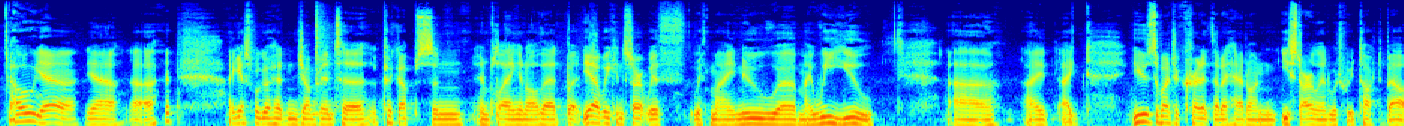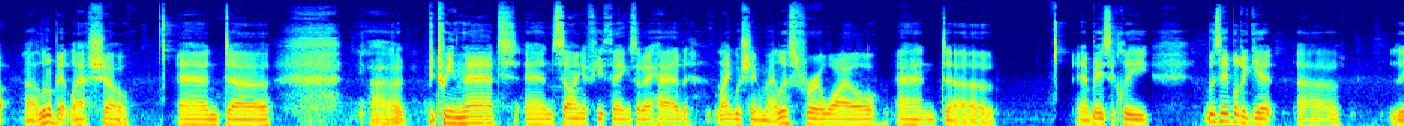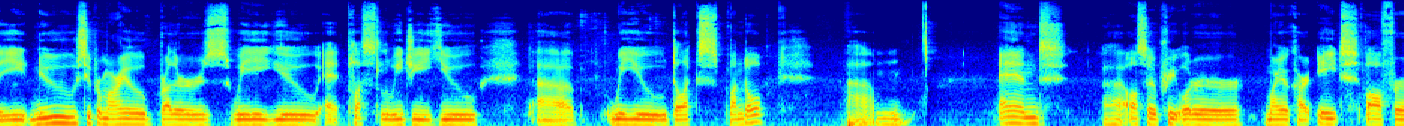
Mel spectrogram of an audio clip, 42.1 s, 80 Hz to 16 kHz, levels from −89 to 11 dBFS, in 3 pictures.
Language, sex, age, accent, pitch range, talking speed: English, male, 20-39, American, 110-130 Hz, 155 wpm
